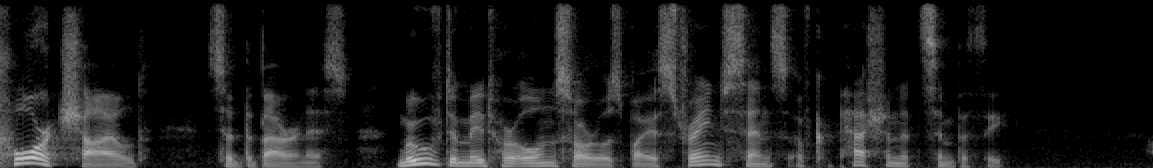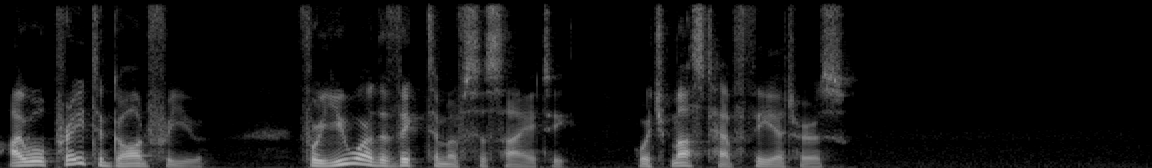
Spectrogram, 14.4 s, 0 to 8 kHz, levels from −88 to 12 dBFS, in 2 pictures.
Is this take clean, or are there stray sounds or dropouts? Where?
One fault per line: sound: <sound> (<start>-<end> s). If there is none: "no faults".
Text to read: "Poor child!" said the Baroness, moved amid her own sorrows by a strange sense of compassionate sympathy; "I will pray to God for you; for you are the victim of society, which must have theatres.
no faults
